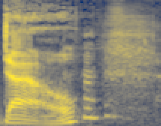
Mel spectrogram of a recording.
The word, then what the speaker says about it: Tao: It's pronounced you taught me DAO and you have it standing for team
